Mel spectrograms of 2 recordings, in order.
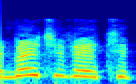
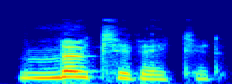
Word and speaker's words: motivated: thank you yeah okay so motivated the stress is on the first syllable motivated motivated shin would you like to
